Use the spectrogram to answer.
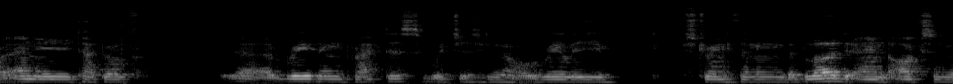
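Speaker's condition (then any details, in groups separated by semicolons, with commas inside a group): ALS; speech improved, slow and slurred when tired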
